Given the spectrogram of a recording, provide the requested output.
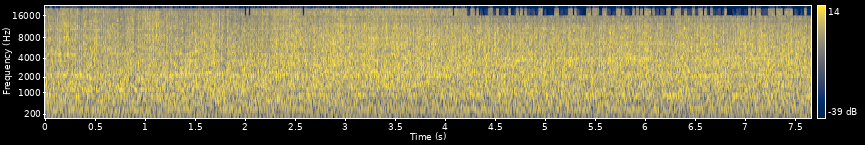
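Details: Craftsman snow blower (customer's) after cleaning and reassembly with a replaced seat: small engine holds a steady, even buzz at constant speed with no misses or surging; it runs smoothly.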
